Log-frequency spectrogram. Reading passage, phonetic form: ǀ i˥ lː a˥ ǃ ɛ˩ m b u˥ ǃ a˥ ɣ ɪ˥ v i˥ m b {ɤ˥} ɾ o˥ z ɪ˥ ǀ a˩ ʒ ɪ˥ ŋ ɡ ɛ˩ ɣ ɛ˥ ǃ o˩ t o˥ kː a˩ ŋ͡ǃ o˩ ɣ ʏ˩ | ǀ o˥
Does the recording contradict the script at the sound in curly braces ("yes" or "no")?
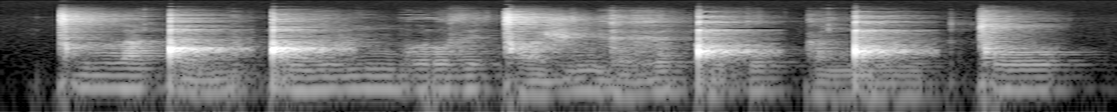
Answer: no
